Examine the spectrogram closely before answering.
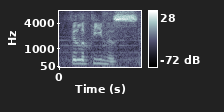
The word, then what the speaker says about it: Filipinas: Filipinas. I mean, that's how you pronounce it.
